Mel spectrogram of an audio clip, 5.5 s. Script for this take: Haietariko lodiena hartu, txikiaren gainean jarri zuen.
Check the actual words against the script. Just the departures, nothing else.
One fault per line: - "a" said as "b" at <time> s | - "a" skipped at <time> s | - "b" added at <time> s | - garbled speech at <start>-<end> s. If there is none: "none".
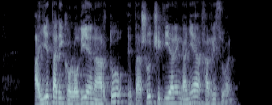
- "eta su" added at 2.6 s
